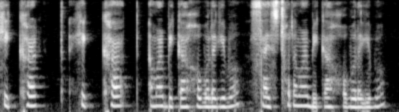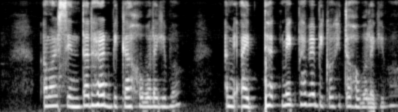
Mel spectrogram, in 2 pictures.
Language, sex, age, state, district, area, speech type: Assamese, male, 18-30, Assam, Sonitpur, rural, spontaneous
